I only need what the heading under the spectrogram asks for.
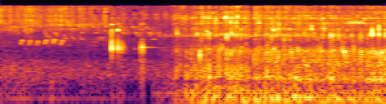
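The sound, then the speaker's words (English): Glowing berries plop into hot water to make tea, with two quick splashes, followed by a steady rush of bubbling, pouring liquid; a few faint high chirps sound at the start, with no talking. “Let's plop them in hot water and take a sip.”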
